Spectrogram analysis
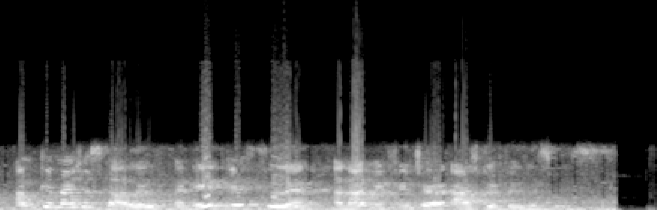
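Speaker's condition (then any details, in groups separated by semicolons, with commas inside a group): No condition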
